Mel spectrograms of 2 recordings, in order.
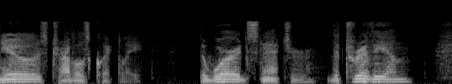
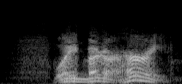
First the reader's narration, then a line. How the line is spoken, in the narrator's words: barked Tok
